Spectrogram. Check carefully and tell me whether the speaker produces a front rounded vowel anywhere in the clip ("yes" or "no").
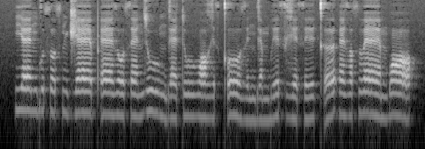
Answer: no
